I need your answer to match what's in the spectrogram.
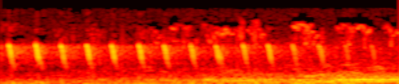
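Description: A Japanese jungle bird calls in a rapid, evenly spaced series of about a dozen sharp, bright notes that fade out as a low, steady rumble swells underneath.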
